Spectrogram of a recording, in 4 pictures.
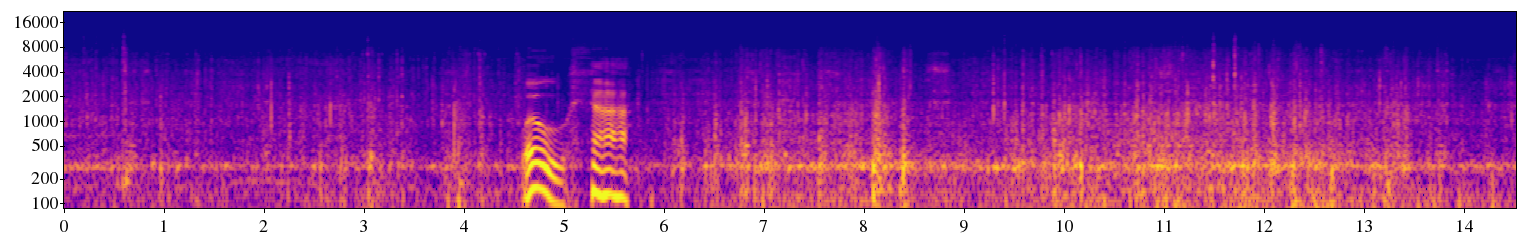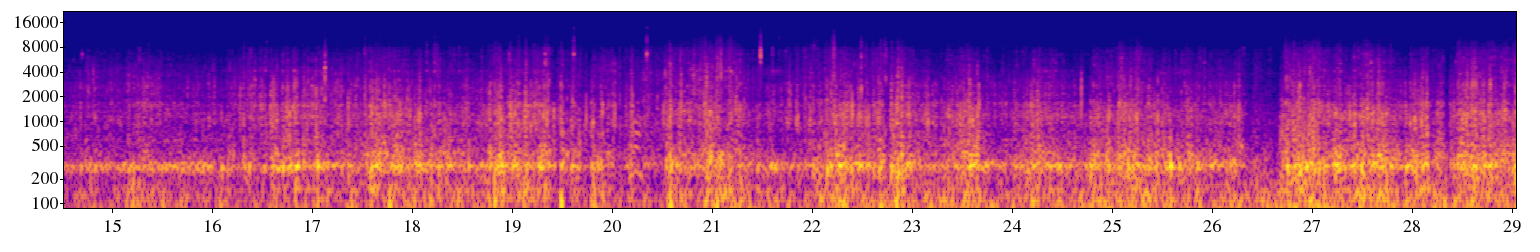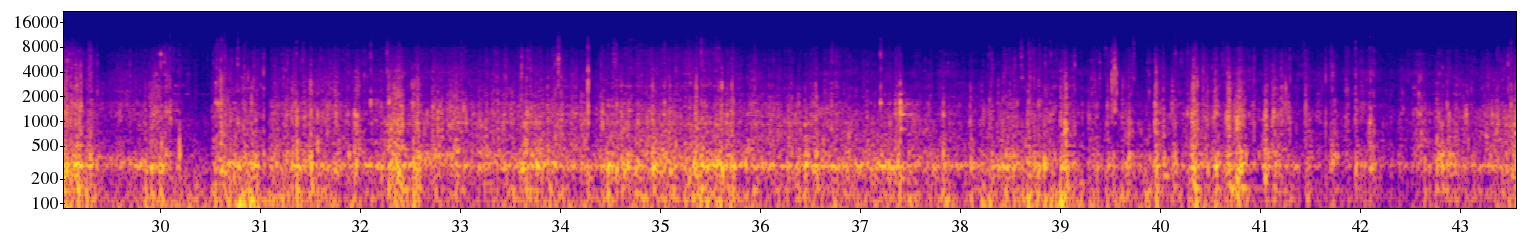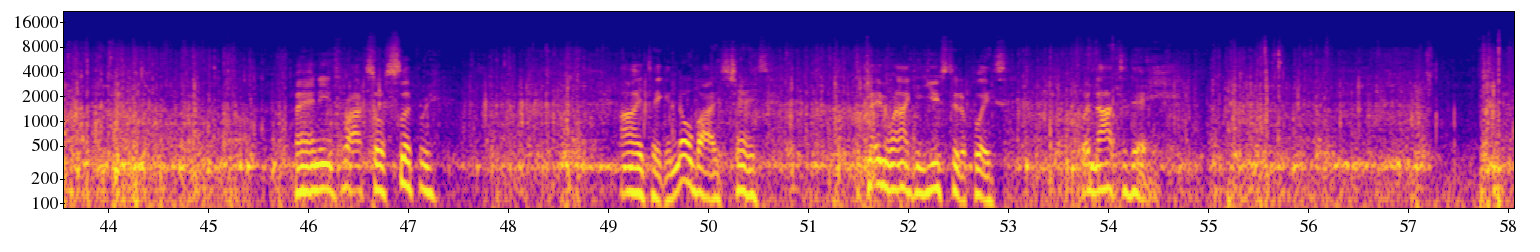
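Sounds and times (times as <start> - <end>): bike knocking and rattling: 0.0 - 58.0
bike tyre rumble: 0.0 - 58.0.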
